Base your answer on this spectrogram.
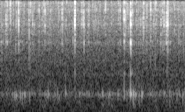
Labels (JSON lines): {"label": "ambient", "recorder": "HydroMoth"}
